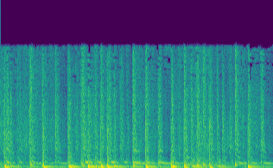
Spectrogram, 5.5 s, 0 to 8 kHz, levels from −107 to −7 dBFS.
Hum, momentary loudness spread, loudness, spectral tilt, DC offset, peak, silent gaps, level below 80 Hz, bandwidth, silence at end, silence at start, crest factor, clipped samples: none; 9 LU; -21 LUFS; -7 dB/octave; under 0.1%; -2 dBFS; none; -22 dBFS; 6 kHz; 0 s; 0 s; 16 dB; under 0.1%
